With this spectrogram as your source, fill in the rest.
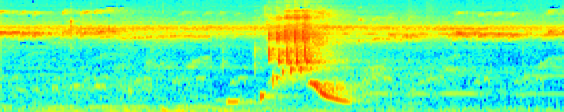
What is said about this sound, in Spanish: También estamos escuchando la orupéntula o mochilero, está muy cerca. Escuchamos también los siriris.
